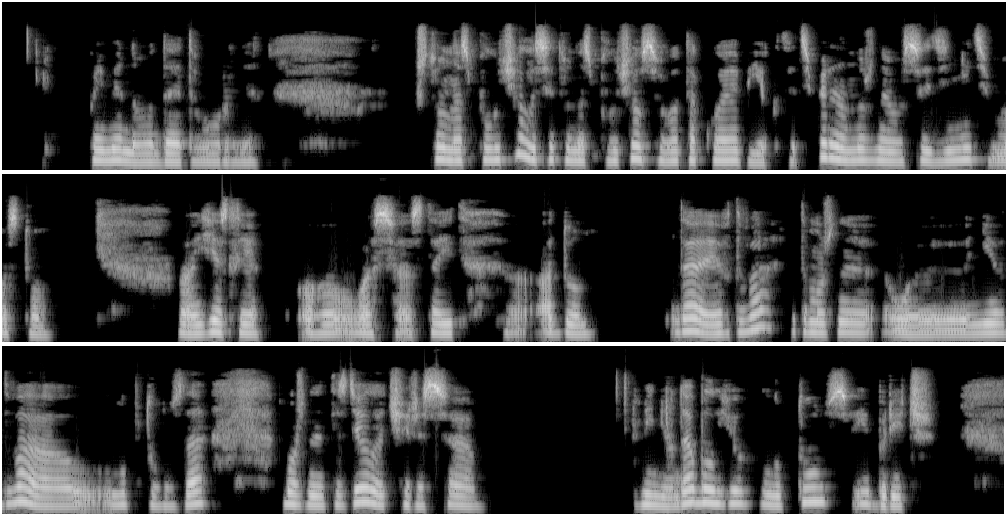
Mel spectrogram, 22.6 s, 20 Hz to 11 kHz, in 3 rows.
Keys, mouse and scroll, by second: 2.3-3.5 middle drag, 3.5 z, 19.9 w.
